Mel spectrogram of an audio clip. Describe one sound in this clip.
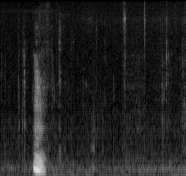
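A man chews food with soft smacking sounds.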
